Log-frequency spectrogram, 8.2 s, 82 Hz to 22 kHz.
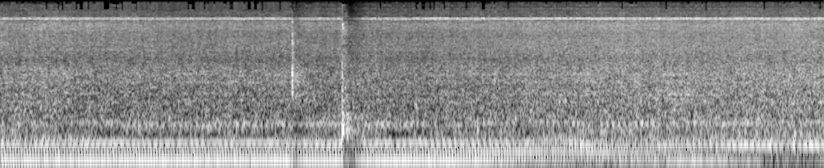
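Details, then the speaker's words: Abandoned 1979 Triumph Spitfire, just revived with fuel system hooked up, idling: a steady, even low drone with no misses or knocks, running pretty good. Temperature gauge not moving so it isn't run long; clutch and brakes not working. "so i don't want to run it too terrible on oh the center gauge is not even moving and so is the well we know the gas hang angle move but it's running pretty good"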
